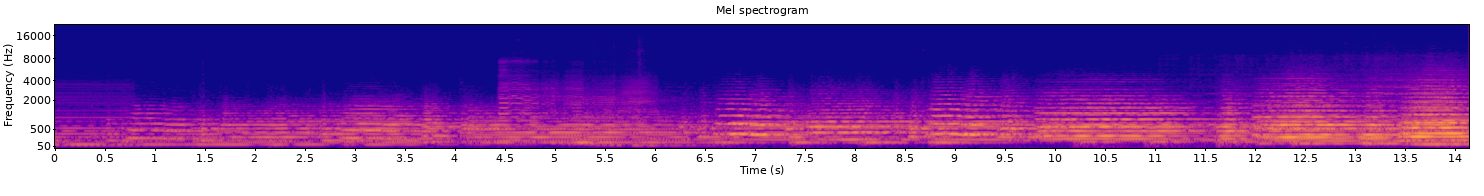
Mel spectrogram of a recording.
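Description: Concert wind band playing sustained, held brass chords, growing steadily louder through the passage and loudest near the end.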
